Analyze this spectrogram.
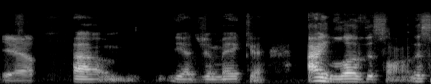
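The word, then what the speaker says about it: D'yer Mak'er: Jamaica. Yeah. I have no idea how. It's a weird. It's supposed to be a play on words of Jamaica.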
